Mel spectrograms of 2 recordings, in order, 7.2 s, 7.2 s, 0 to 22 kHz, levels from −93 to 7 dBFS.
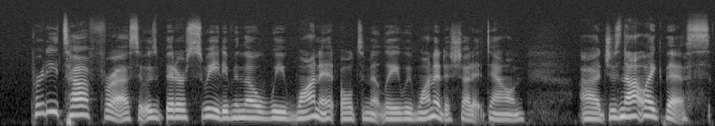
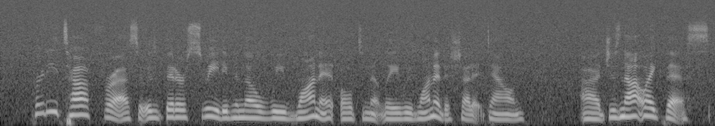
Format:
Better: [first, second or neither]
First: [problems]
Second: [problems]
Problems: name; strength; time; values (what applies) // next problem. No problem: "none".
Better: first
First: hiss; faint; throughout; 25 dB below the speech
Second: hiss; loud; throughout; 4 dB below the speech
